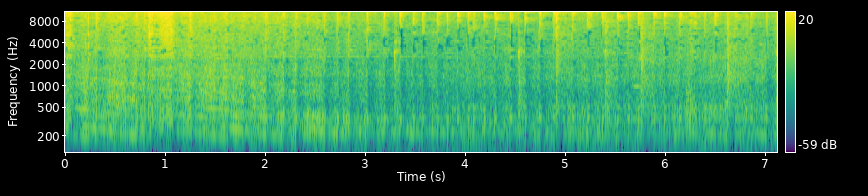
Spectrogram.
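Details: Motorcycle small single after tune-up with transfer port and reed valve membrane setting and internal cleaning, restored and repainted: settles into fast, fairly even idle around four beats a second, smooth, no rattles or knocks; normal idle.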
